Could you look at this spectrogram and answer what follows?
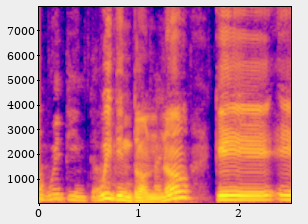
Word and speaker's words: Withington: ¿Está bien pronunciado? Whittington.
